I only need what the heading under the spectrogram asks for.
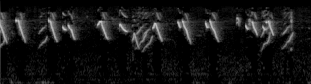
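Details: Several saffron finches chirping together in quick, high, sharply descending notes, delivered in short clusters of two or three with brief gaps between bursts.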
